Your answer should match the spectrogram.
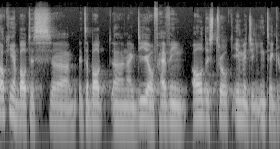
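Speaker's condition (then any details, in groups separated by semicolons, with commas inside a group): No condition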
